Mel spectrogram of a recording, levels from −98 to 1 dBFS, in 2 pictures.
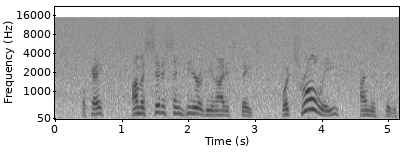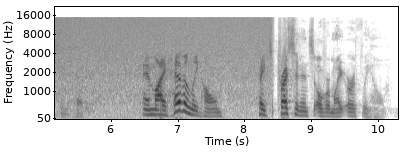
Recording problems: hiss; loud; until 8.5 s; 2 dB below the speech

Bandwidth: 14.5 kHz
